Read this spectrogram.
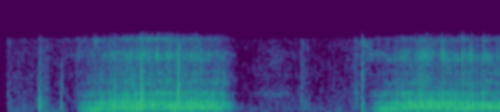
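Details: Sleeping person snoring, described as snoring like a dog: two long, harsh, rattling snores separated by a quiet pause.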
